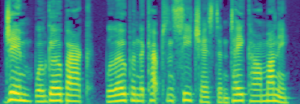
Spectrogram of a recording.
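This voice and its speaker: A man's voice: sits high, fairly even intonation, normal speed, no echo, clean studio sound, voice pushed up, natural voice. A man voicing a stubborn middle-aged mother who keeps an inn, speaking firmly in an audiobook. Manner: firm, insistent.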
